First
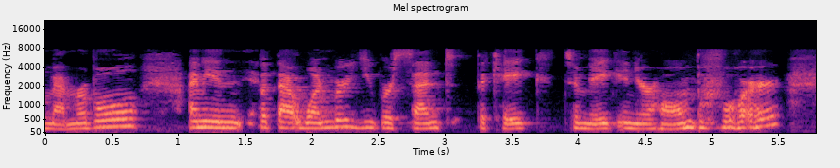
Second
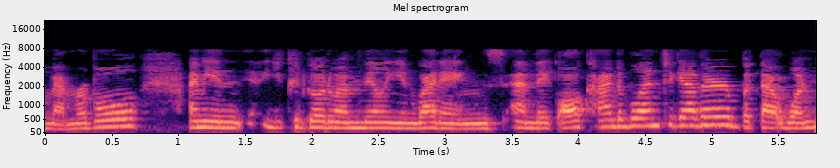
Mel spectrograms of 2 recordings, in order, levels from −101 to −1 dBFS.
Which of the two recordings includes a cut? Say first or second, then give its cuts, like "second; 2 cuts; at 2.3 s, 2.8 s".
first; 1 cut; at 1.6 s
